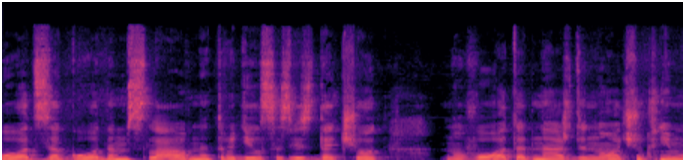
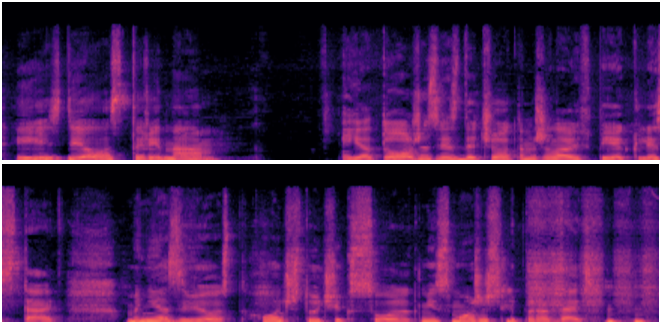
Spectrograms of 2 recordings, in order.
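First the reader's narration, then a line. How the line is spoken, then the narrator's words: Quiet giggling. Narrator (Russian): тихонечко хихикнул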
